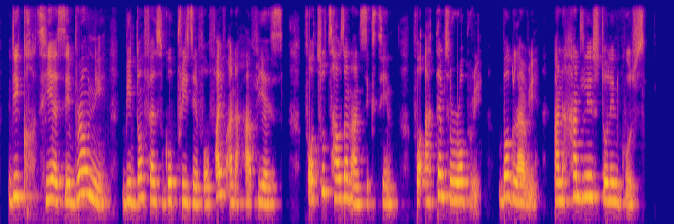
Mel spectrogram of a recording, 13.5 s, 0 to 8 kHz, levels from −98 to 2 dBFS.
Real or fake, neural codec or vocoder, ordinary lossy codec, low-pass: real; none; none; 7.2 kHz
